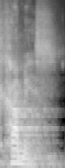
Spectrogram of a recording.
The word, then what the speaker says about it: James: Es James. James. En Ledn sabemos lo que se siente cuando eres el mejor y aún así la gente pronuncia mal tu nombre.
